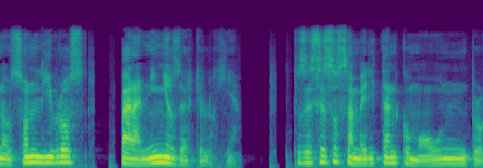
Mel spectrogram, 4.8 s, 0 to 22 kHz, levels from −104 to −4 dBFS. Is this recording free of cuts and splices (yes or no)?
yes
